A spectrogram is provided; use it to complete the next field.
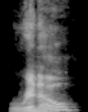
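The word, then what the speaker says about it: Renaud: Renode is a French name. You pronounce it like Renault. Renault.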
